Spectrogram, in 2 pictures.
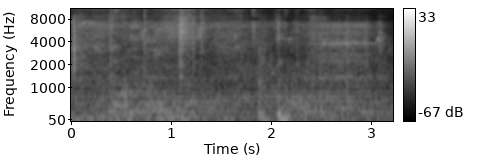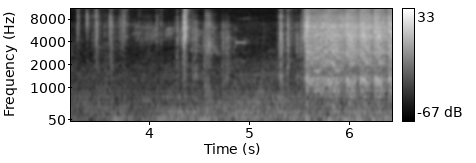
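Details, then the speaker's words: Toyota Supra after rebuild work (engine reassembled, fuel pump fitted, wiring tidied), before its UK MOT: it catches and settles into a steady, even idle with no knocks, misses or hunting; smooth, if a bit fuelly. "It's sounding very nice. That sounds smooth. Bit fuelly."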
